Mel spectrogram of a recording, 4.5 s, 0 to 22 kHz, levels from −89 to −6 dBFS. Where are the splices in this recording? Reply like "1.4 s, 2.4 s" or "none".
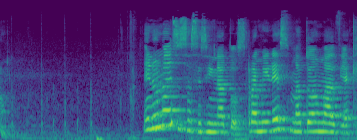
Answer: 1.7 s, 3.1 s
